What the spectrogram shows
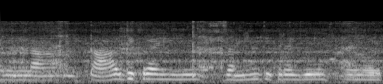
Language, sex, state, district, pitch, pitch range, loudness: Hindi, female, Bihar, Jamui, 225 Hz, 205-235 Hz, -16 LUFS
